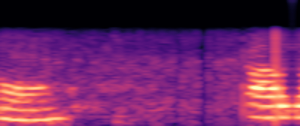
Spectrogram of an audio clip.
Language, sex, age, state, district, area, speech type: Bengali, female, 18-30, West Bengal, Kolkata, urban, conversation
